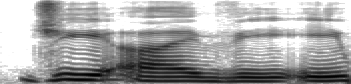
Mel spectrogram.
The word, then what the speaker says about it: give: spelling family you have g-i-v-e which is pronounced give or live which is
